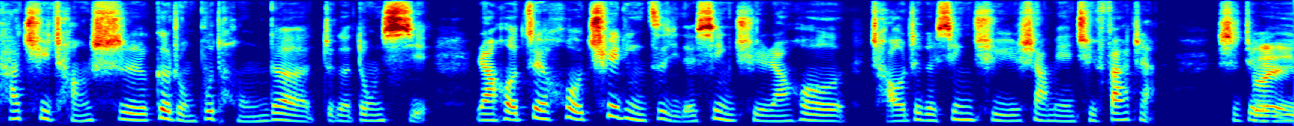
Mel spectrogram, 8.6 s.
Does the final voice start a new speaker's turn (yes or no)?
yes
